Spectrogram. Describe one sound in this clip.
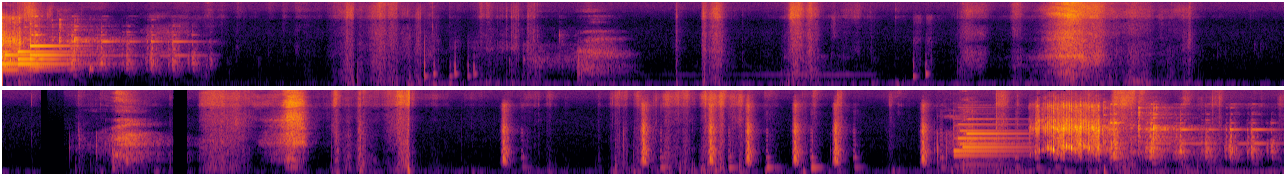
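A game's bright chime sounds for a finished level.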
